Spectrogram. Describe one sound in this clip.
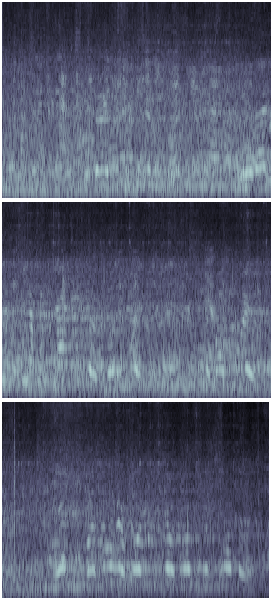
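A group of young men shout and cheer in a large echoing arena.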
